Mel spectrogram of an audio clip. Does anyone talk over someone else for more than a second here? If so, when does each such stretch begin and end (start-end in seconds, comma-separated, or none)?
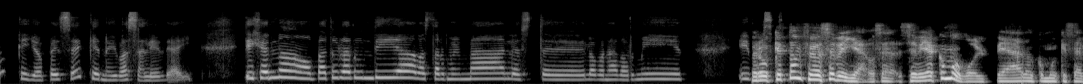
none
